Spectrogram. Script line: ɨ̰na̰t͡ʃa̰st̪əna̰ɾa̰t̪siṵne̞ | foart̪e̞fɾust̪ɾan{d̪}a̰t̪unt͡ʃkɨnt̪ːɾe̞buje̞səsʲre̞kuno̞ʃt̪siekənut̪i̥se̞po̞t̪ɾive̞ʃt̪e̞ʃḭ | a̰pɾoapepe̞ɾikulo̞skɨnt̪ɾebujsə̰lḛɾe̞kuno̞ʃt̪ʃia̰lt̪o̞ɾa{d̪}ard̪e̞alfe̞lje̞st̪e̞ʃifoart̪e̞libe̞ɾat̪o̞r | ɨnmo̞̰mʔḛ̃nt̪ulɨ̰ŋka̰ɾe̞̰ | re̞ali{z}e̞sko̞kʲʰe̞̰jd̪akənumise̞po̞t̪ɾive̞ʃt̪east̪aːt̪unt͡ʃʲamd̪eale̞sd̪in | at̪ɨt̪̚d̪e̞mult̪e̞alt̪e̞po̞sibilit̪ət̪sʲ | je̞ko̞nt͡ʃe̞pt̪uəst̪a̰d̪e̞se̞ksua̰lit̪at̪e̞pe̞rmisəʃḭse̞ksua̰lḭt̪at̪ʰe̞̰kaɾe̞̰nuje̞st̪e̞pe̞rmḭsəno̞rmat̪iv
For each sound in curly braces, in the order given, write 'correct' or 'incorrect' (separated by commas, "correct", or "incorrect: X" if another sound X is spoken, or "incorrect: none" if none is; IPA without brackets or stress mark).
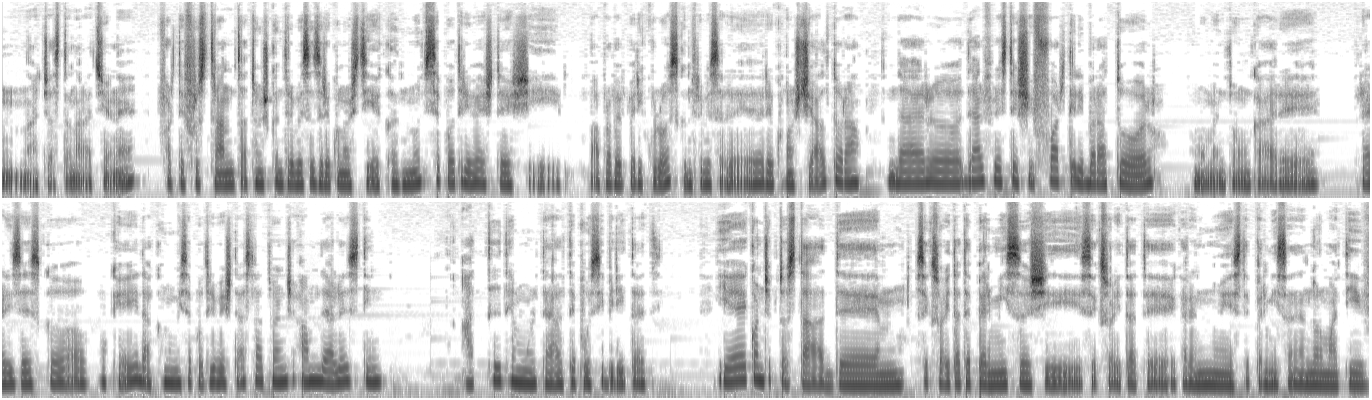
incorrect: t̪, correct, correct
